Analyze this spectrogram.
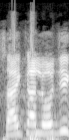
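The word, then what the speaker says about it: psychology: لکھا جا رہا ہے، سائیکالوجی کی اسپیلنگ کیا ہے؟ ایک پی شروع میں لگا ہوا ہے، پی تو پڑھا نہیں گیا، پی کے بعد ایس لگا ہوا ہے، پی سائلنٹ ہے۔ ارے تو سائلنٹ ہے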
